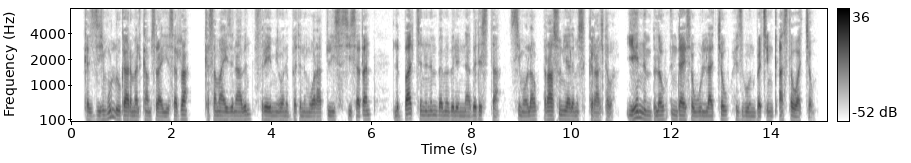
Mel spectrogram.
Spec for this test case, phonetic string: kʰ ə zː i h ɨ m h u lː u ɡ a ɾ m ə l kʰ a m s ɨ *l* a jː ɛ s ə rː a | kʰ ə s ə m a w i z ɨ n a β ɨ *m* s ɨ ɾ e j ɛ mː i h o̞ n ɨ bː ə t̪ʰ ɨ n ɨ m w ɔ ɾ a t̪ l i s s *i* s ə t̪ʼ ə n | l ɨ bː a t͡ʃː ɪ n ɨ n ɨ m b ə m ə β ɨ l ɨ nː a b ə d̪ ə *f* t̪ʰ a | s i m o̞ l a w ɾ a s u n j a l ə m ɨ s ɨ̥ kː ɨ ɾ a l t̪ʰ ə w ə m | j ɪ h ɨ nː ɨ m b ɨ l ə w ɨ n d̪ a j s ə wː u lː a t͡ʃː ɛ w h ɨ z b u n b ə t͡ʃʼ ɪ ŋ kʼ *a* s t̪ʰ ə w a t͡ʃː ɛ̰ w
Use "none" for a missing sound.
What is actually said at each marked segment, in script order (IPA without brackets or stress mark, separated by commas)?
ɾ, n, i, s, a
